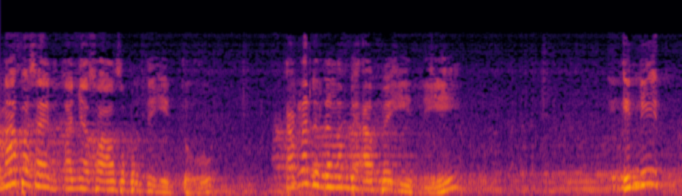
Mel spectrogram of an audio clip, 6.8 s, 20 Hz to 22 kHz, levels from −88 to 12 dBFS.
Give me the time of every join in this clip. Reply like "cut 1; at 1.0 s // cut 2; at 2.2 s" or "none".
none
